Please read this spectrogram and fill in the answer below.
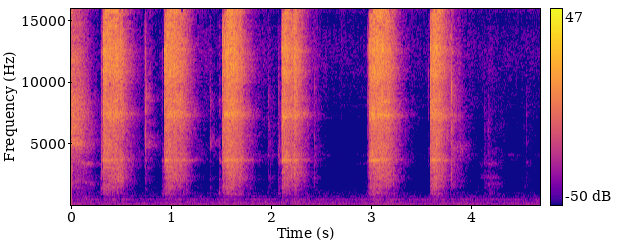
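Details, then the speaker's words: Repaired old ratchet, tightening a bolt with a socket: crisp bursts of fine clicking with each swing, about one every half second, locking cleanly; normal ratchet clicking. "you can hear it clicking i love the clicks very fine and what works well"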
